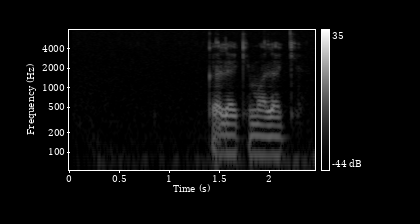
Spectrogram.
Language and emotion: Russian, neutral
